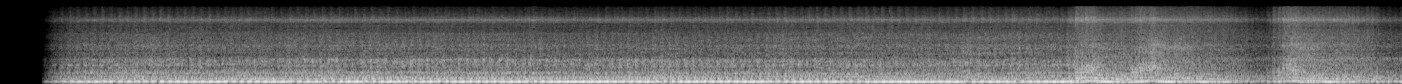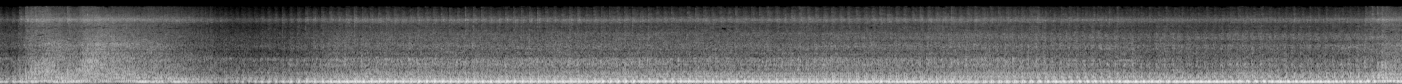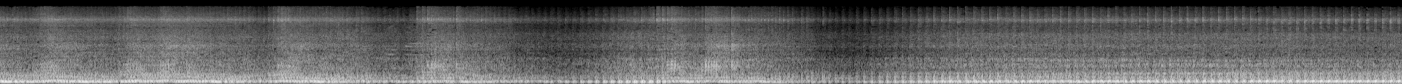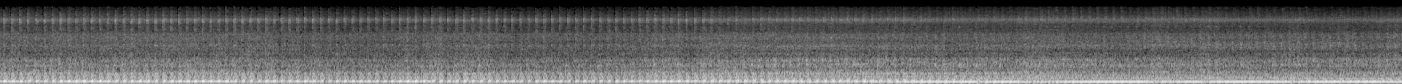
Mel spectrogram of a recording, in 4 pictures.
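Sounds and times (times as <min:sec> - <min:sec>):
motorcycle engine idling and revving: 0:00.4 - 0:56.0.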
